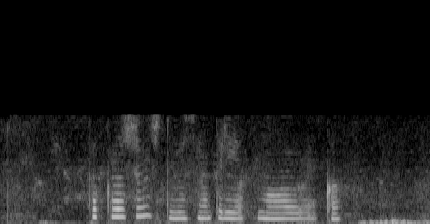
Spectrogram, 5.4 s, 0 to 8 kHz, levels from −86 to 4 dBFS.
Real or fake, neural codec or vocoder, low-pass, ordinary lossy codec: fake; codec, 24 kHz, 0.9 kbps, WavTokenizer, medium speech release version 2; 7.2 kHz; AAC, 16 kbps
